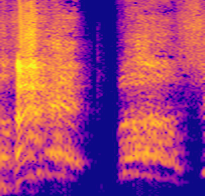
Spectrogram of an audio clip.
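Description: A studio audience gives two loud bursts of disapproving shouting, separated by a brief pause.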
